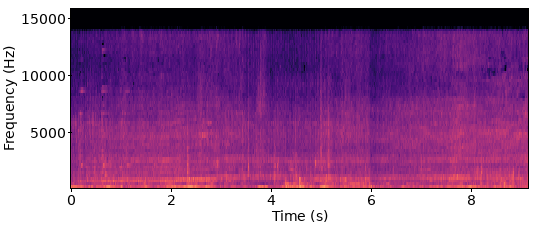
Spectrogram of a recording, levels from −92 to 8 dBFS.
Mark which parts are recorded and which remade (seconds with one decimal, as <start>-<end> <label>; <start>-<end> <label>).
0.0-5.5 recorded; 5.5-9.1 remade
